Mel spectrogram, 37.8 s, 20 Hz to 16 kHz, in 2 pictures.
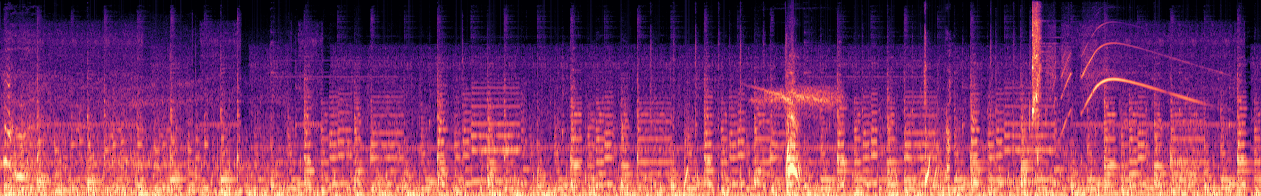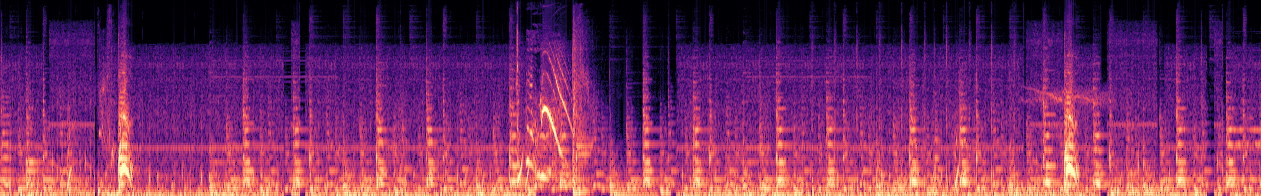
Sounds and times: Music: 0.0s - 37.8s.

